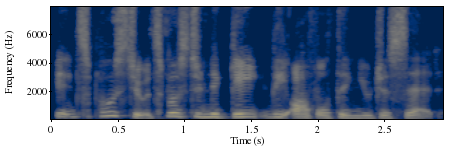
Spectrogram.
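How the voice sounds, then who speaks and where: A young woman acting in a comic radio play as an earnest, headstrong police officer, brisk and argumentative. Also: mid-range voice, mellow, no room sound, clean studio sound, close to an everyday voice. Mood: indignant, earnest. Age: young adult.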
